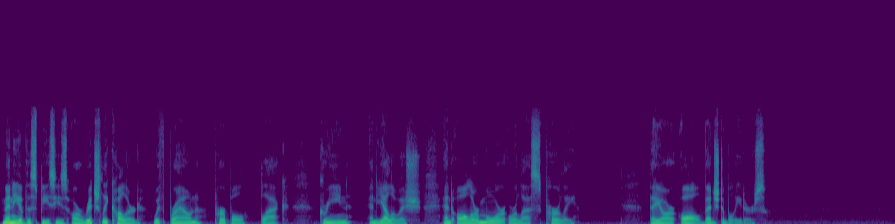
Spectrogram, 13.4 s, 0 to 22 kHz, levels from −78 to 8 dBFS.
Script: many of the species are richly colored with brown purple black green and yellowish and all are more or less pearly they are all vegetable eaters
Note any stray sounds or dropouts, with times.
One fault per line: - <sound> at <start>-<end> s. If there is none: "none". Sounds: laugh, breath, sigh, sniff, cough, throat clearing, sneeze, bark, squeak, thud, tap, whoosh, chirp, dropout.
none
